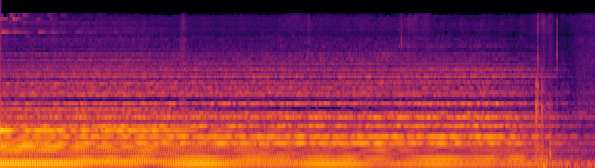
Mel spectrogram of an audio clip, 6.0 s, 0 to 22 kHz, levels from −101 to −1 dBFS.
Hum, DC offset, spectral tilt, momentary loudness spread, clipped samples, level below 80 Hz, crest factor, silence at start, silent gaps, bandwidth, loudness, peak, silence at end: none; under 0.1%; -7 dB/octave; 10 LU; under 0.1%; -38 dBFS; 18 dB; 0 s; none; 15.5 kHz; -25 LUFS; -6 dBFS; 0 s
